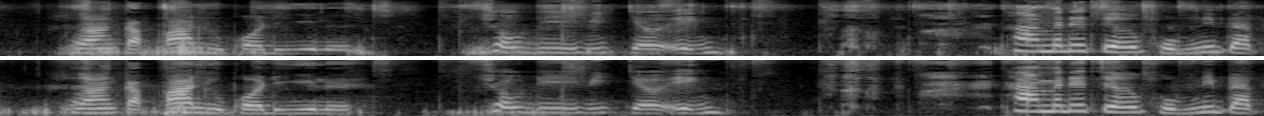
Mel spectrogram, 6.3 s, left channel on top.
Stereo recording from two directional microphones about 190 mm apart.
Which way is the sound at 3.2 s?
15° right (ahead or behind).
